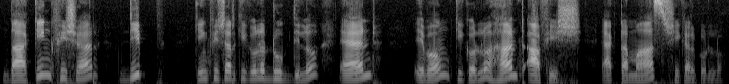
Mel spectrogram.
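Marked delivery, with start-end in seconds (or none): 0.0-2.0 drawn out slowly, rising high on "dip"; slow model sentence. Shown as a demonstration. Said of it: "এরকম তৈরি করতে পারি". 6.1-7.3 each word drawn out very slowly; slow model sentence. Shown as a demonstration. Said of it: "এরকম তৈরি করতে পারি".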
